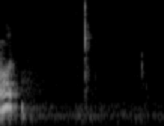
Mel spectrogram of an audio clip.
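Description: A single sharp click about a second in, from a pen in hand as it is readied to draw, with a faint tick near the end.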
